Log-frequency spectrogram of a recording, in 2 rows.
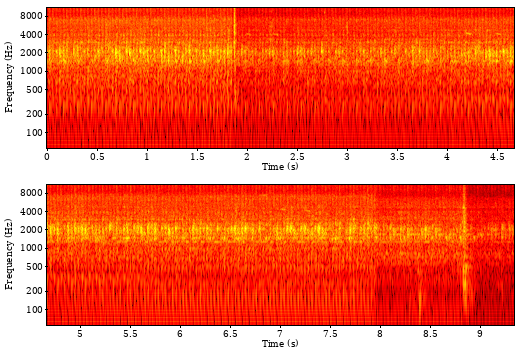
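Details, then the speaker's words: Renault Master started in damp cold, about 3°C, after three weeks to a month unused: steady, slightly fast idle with even hum and light ticking; idle a bit high, speed already dropping as it runs. "le masters évidemment le ralenti un peu haut mais là ça fait trois semaines un mois qu'elle n'a pas démarré le temps est super humide"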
